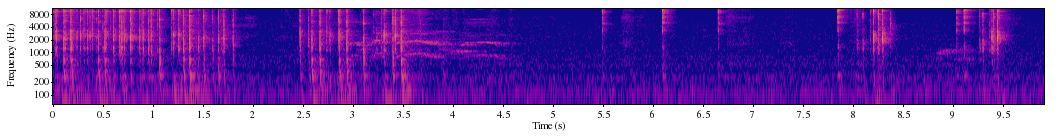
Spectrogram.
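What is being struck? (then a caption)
Mechanical keyboard with plastic keycaps. Fingertips type on a VGN X68 compact mechanical keyboard with a mint plastic case and purple and teal plastic keycaps. Two bursts of fast, clacky keystrokes come first, followed by a faint rising and falling tone. The rest of the clip has only scattered single taps over a low, steady background hiss.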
